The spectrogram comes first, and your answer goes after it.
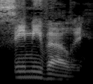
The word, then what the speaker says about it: Simi Valley: Now, you're speaking with us today from Simi Valley, or is it Simi Valley? How do they pronounce it? It's Simi Valley.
